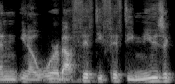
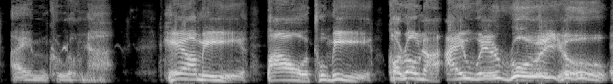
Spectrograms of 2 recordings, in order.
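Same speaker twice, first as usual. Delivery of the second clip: very slow, swooping, super evil villain voice; 9 semitones higher, 13 dB louder than usual. Asked what voice coronavirus would have, super evil voice of coronavirus. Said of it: "Would it be like super evil?".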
